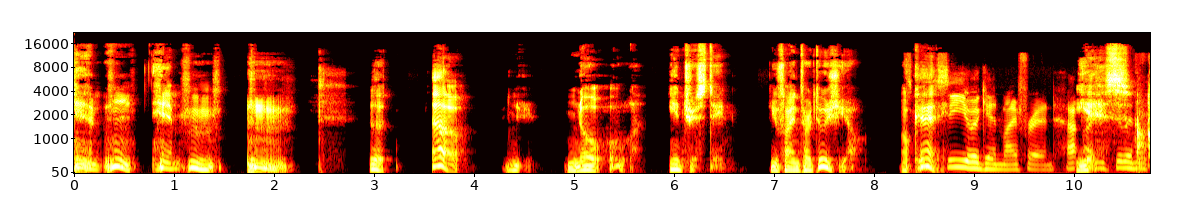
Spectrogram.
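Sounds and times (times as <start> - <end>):
voice acting out a man coughing and sputtering: 0.0 - 2.3
speech: 0.0 - 10.7.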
